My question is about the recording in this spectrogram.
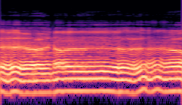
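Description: A man's voice singing kirtan, a devotional song, holding long notes with wavering, curling ornaments. A steady low drone plays under it.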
